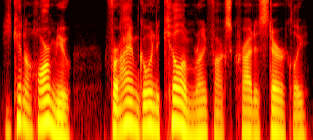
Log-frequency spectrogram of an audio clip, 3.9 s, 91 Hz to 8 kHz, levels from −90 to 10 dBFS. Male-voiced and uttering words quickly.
Yes: male; fast, 230 wpm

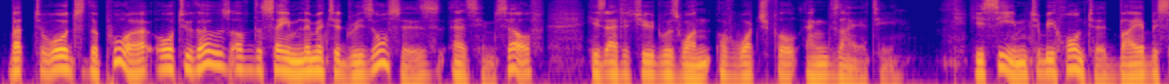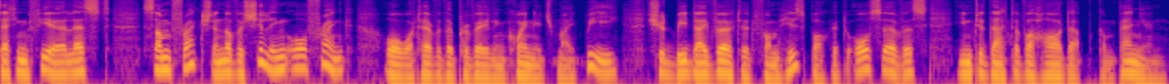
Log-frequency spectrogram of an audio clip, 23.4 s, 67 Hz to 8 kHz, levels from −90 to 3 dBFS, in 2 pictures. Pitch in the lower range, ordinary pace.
Yes: low, 120 Hz; average, 155 wpm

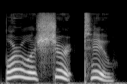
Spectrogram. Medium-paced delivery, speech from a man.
No: average, 190 wpm; female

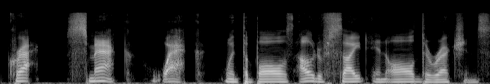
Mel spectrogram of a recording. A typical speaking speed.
No: slow, 120 wpm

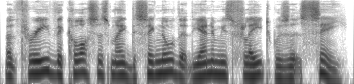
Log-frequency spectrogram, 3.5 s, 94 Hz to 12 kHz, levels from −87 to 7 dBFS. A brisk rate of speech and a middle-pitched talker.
Yes: fast, 235 wpm; medium, 150 Hz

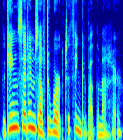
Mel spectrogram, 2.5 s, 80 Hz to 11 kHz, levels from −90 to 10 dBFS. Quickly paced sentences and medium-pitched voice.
No: fast, 265 wpm; high, 230 Hz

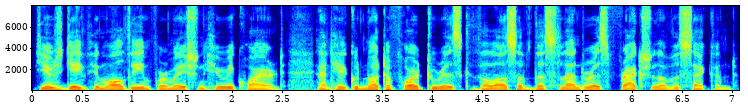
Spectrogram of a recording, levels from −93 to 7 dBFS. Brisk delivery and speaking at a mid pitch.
No: fast, 210 wpm; low, 130 Hz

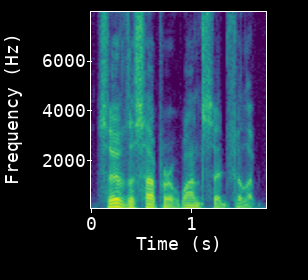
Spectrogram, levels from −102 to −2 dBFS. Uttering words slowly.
No: fast, 240 wpm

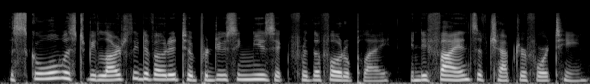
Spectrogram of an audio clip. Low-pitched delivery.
No: high, 210 Hz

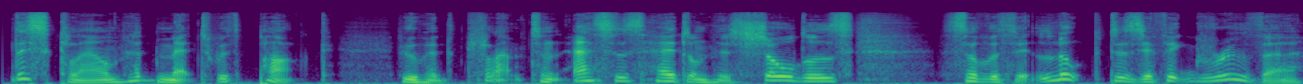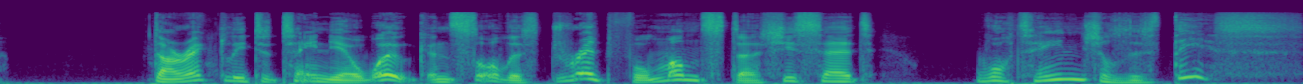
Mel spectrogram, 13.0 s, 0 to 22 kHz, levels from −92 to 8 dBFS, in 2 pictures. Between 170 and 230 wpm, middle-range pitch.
Yes: average, 175 wpm; medium, 145 Hz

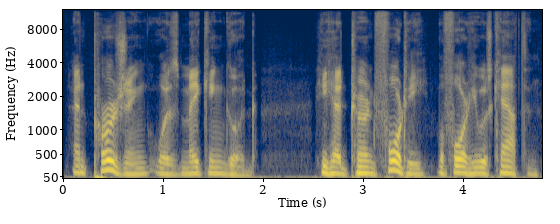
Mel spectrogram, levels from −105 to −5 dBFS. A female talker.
No: male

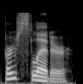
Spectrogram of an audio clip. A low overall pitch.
No: medium, 185 Hz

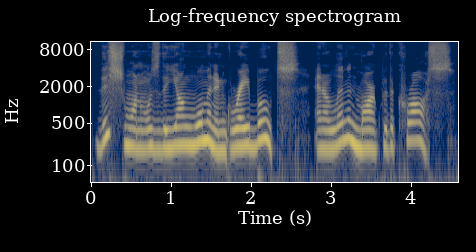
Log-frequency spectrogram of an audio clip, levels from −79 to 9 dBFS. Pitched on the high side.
Yes: high, 215 Hz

